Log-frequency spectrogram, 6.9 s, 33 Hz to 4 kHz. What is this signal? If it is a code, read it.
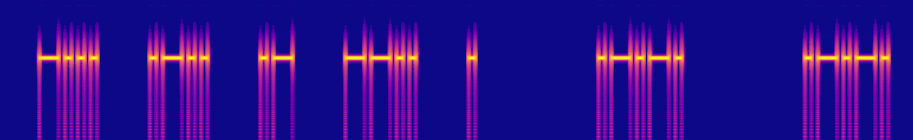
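Morse code, heard as a keyed tone, about 25 wpm, spaced as for 15 wpm, 550 Hz. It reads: BLAZE <AR> <AR>
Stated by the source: Morse news headlines practice at 15 wpm.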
